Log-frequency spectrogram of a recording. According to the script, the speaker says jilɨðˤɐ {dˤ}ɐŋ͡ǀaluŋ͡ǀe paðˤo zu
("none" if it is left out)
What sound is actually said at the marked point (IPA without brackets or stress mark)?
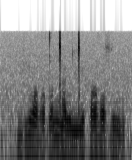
dˤ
